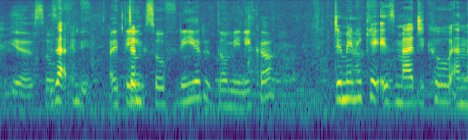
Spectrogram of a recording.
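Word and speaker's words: Soufrière: Dan lives in London, but his freediving family is probably the Blue Element guys in, how do you pronounce that? Soufriere? Yes, Is that I think Soufriere, Dominica.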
